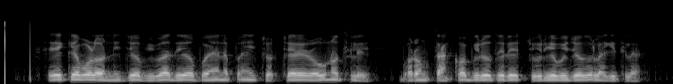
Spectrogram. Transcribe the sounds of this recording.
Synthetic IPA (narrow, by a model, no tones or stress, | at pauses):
sekebɔɭɔnid͡ʒɔbiβad̪ijɔbɔjanɔpaĩt͡ʃɔɾt͡ʃaɾeɾɔɦunɔt̪ʰile | bɔɾɔŋt̪aŋkɔbiɾod̪ʱɔɾet͡ʃoɾiɔbʱid͡ʒoɡɔlaɡit̪ʰila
